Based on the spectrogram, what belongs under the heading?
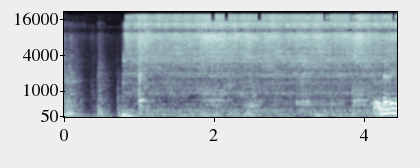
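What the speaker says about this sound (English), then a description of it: "So let me rinse this out." A kitchen tap runs steadily while a juicer part is rinsed, a close, even rush of water that starts suddenly after a brief quiet moment with faint voice.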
